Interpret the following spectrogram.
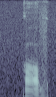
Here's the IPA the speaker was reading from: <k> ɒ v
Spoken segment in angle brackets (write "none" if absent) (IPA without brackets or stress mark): k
